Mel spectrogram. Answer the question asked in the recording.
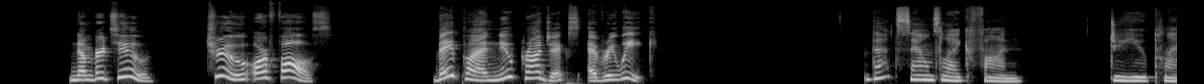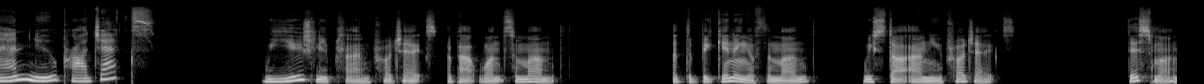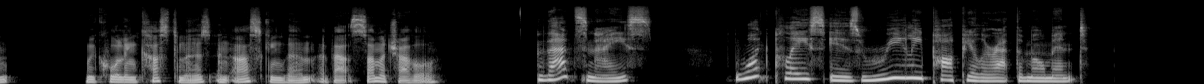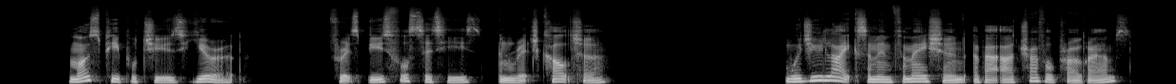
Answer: The answer is false. He says, we usually plan projects about once a month.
